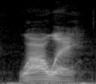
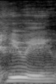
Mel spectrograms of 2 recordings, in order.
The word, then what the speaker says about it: Huawei: Huawei. – Say it, Huawei. – Huawei. – A lot of people call it Huey, so at least you didn't say that.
